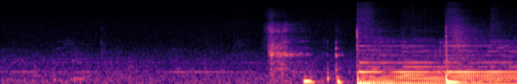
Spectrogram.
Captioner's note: Adelle chuckles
